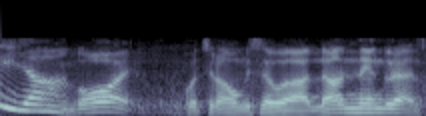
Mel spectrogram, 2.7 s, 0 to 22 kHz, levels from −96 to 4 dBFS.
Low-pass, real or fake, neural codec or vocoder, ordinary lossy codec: 5.4 kHz; fake; codec, 24 kHz, 3 kbps, HILCodec; none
